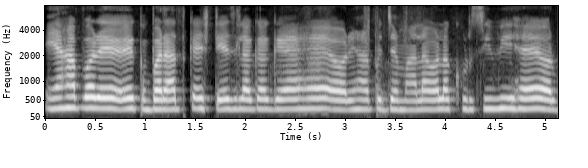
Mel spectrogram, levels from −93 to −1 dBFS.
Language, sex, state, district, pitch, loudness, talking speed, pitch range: Hindi, female, Jharkhand, Palamu, 260 Hz, -16 LUFS, 210 wpm, 255-270 Hz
